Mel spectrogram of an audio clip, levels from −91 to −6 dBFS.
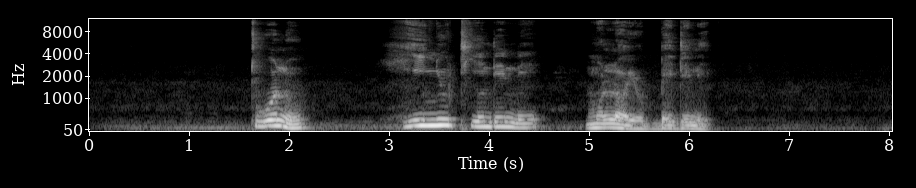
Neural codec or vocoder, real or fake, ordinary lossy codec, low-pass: none; real; none; none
